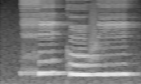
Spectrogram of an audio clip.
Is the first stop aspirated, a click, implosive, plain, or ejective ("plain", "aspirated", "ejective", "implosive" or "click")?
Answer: plain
